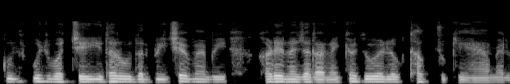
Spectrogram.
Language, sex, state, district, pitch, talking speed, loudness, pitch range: Hindi, male, Uttar Pradesh, Etah, 120 Hz, 225 wpm, -18 LUFS, 115-130 Hz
